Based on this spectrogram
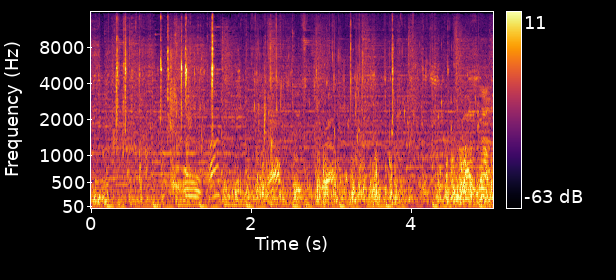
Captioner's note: men chattering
